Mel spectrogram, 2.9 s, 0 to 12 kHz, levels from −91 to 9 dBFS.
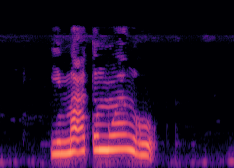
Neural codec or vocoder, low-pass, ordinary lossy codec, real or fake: none; 7.2 kHz; MP3, 96 kbps; real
